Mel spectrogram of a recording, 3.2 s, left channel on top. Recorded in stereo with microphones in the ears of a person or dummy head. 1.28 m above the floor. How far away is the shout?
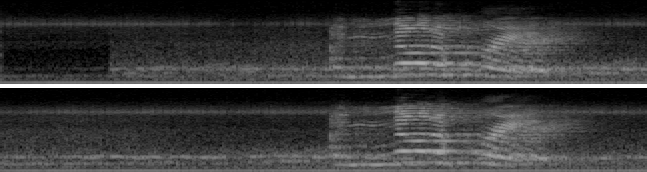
About 7 m.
